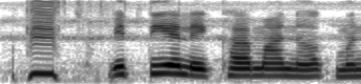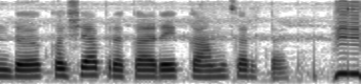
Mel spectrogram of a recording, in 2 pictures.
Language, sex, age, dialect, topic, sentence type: Marathi, female, 31-35, Southern Konkan, banking, statement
